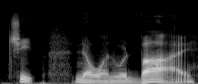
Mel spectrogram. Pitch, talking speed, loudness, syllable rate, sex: 95 Hz, 150 wpm, -18 LUFS, 4.1 syllables/s, male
